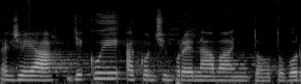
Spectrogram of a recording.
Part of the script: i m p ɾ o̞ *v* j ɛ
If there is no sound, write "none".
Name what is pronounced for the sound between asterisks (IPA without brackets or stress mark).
none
